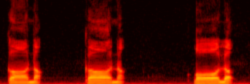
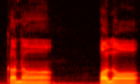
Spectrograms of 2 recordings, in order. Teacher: جہاں ہم نے مد کے ساتھ پڑھنا تھا وہاں مد نہیں کی، اور جہاں مد بالکل ہے ہی نہیں، خالی حرکت تھی، اس کو ہم نے کھینچ دیا۔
